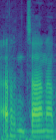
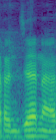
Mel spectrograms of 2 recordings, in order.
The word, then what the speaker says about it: Renjana: Bahkan kadang-kadang orang membacanya rencana coffee gitu. Benar kan? Bukan rencana, Renjana.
